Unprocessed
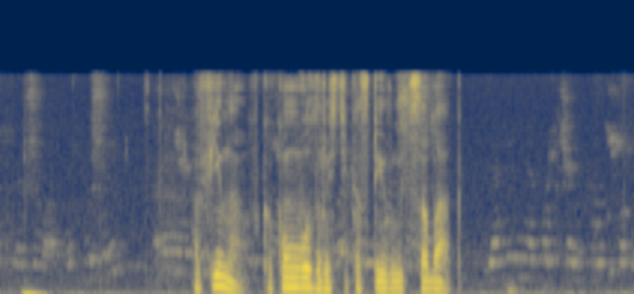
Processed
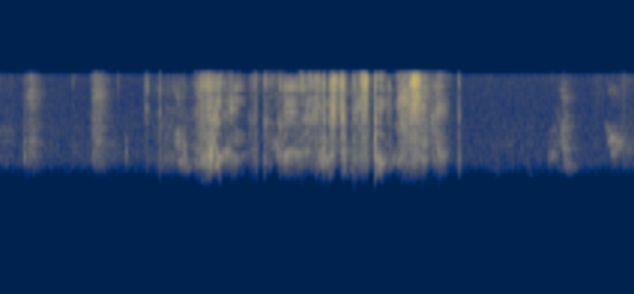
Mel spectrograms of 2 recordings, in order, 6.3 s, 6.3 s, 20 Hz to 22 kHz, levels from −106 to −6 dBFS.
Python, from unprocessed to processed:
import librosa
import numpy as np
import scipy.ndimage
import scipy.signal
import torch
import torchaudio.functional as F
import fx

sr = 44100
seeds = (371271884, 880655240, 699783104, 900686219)

y = scipy.signal.sosfilt(scipy.signal.butter(16, 2300.0, 'highpass', fs=sr, output='sos'), x)
y = y * librosa.db_to_amplitude(-2.5)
